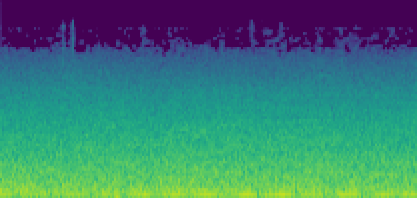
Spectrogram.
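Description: Wind buffeting the microphone: a steady low rumble that swells and fades unevenly, with a wash of outdoor noise over it.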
